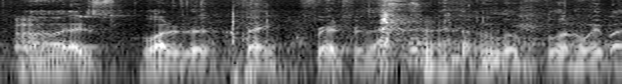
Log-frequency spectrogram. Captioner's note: chuckles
